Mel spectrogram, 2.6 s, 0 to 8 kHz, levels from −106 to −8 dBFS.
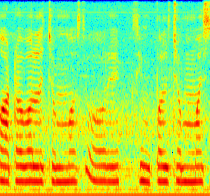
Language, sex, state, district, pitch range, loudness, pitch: Hindi, female, Chhattisgarh, Raigarh, 225-230 Hz, -19 LUFS, 230 Hz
